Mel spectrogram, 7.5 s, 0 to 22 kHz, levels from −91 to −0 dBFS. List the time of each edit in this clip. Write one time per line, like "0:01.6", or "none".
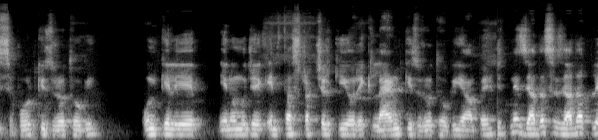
0:06.3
